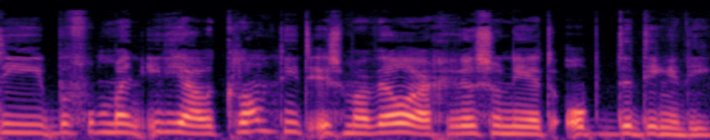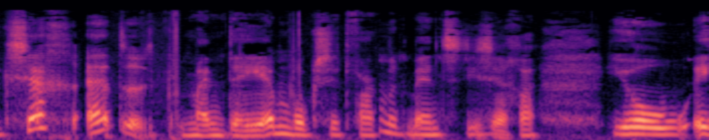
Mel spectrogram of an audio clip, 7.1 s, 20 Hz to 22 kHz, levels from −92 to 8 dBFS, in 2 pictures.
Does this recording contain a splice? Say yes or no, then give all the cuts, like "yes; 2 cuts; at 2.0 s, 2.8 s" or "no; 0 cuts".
yes; 2 cuts; at 2.8 s, 5.4 s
